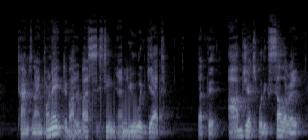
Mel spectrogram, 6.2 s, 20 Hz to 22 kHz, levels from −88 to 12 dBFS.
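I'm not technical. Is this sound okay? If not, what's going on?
No. From 1.23 to 2.75 s there is robotic sound from repeated short buffers. Fresh audio was likely arriving too slowly, so the playback kept re-using its last tiny slice, about a hundredth of a second long, in place of the missing material. Roughly half of that stretch is repeats. Because the same slice loops 100 times a second, the sound takes on a stiff, metallic 100 Hz buzz that only loosely tracks what it should be.

At 3.16 s there is a gap between stream segments. The audio arrives in chunks, and the timing of two neighbouring chunks left a small space between them, about 17.7 milliseconds. The player filled that space with silence. You hear it as a brief, sharp dropout with abrupt edges, like a tiny click of nothing. No sound is actually lost there; the silence is extra time inserted into the audio.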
